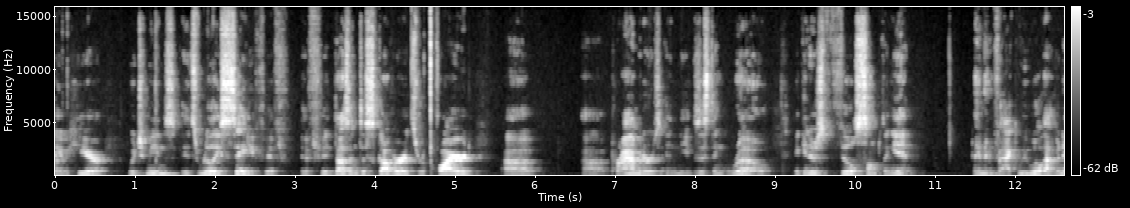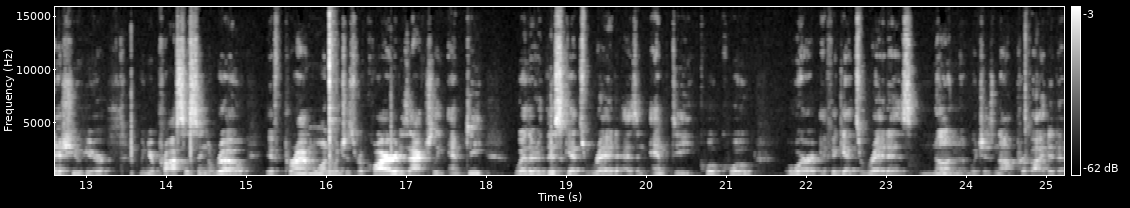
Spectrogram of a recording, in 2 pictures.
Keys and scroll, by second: 0.0 Right, 1.2 v, 1.6 Right, 4.5 Escape, 16.0 BackSpace.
